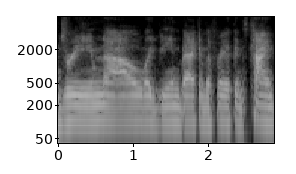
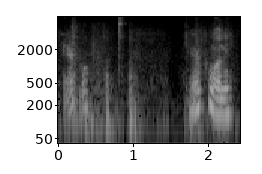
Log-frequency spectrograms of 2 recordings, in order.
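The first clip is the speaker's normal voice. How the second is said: tender to dog; 6 semitones higher, 5 dB quieter, faster than usual. Real, not acted. Talking to dog, high soft.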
